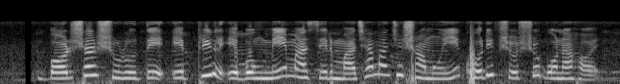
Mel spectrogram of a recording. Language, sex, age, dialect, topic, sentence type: Bengali, female, <18, Jharkhandi, agriculture, statement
